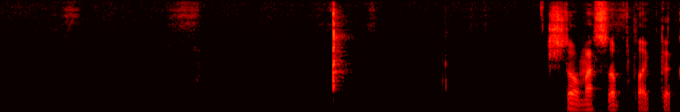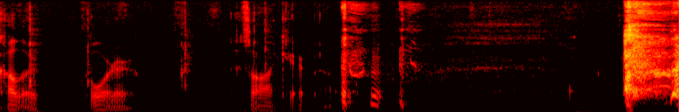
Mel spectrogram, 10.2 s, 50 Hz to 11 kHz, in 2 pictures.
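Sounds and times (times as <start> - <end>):
speech: 4.2 - 6.2, 7.0 - 8.2
person coughing harshly: 7.6 - 8.4, 9.8 - 10.1.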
